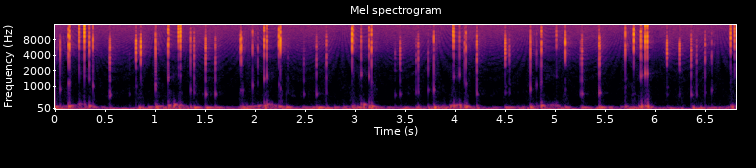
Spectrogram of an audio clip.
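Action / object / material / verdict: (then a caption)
tap / large solid glass marble tapped with fingernails / glass / none. A large, solid, dark teal glass marble sitting on a microphone is tapped rapidly with the long acrylic nails of both hands. The result is a dense stream of short, bright clicks over a heavy, boomy low thump that pulses in waves throughout.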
